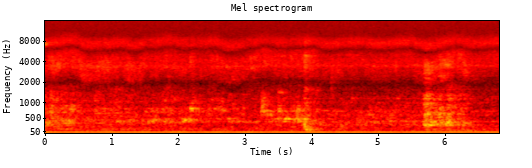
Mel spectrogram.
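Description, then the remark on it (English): A steady, broad rush of wind blows continuously with little change in level, a low rumbling roar with a few faint knocks and gusty swells along the way. “I love the wind.”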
